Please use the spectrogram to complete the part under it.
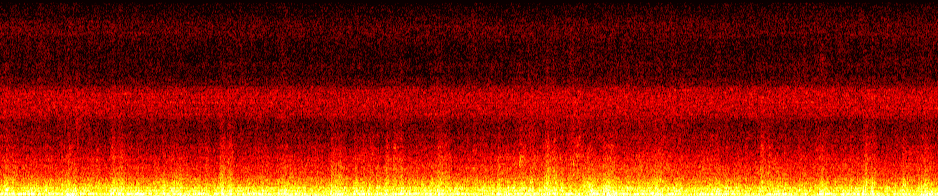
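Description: A stopped electric train hums steadily while idling.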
